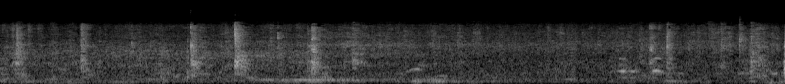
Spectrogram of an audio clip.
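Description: Rain pours steadily outdoors.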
